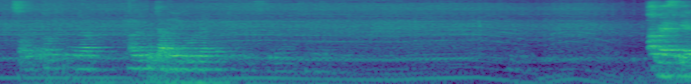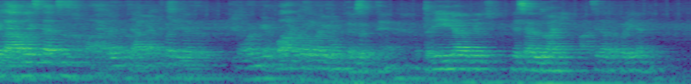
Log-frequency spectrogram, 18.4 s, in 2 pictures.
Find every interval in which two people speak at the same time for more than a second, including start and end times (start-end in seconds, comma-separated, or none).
10.4-11.7, 12.4-13.9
